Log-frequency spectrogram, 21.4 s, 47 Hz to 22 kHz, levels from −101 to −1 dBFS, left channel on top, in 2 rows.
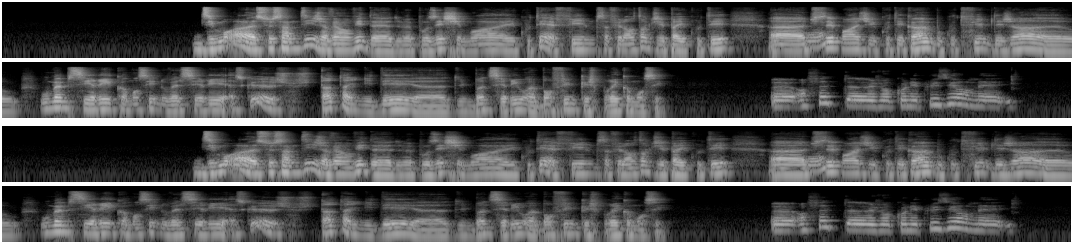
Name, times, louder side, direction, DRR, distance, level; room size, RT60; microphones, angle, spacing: voice 1, 1.9-17.3, left 4 dB, 80° left, 0.6 m, -35 dB
voice 2, 18.4-20.9, left 1 dB, 10° left, 0.3 m, -41 dB
2.2 x 2.1 x 3.7 m
head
